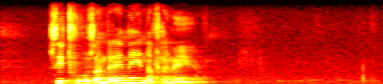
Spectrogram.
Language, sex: Venda, male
